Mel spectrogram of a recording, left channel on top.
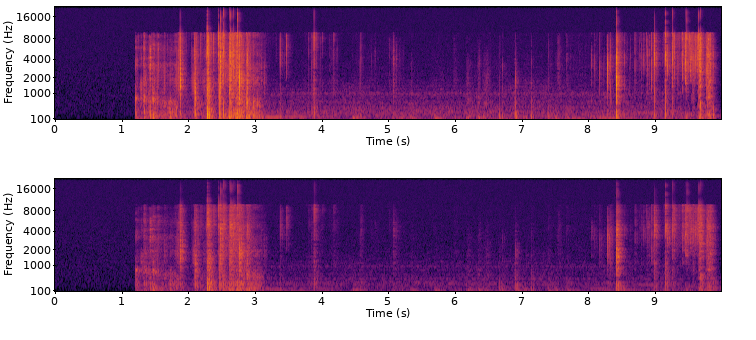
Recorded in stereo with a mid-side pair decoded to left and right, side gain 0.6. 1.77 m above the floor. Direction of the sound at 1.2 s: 55° left.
